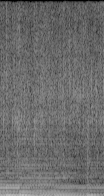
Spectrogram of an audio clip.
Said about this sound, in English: And we're just going to briefly simmer away.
